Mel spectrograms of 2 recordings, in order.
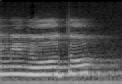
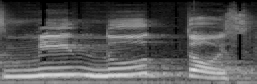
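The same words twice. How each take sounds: First: Said in the usual way. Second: "minutos" slowly as mi-nu-tos; syllable by syllable. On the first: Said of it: "Quantas sílabas tem minuto?". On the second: Shown as a demonstration. Teacher shows pupils three syllables, "minutos" split up slowly. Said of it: "aparecendo três sílabas".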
